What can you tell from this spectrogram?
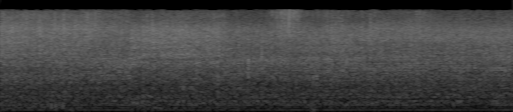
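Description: Thick-cut pork chops sizzling steadily on a hot Blackstone flat-top griddle.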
